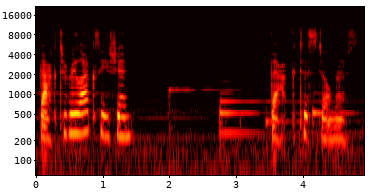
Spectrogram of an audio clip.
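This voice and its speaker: Woman talking you thru a prayerful meditation, real slow and hushed, kinda far from the mic. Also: a little high, fairly even intonation, gravelly. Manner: slow, soft, soothing, drifting into whispers. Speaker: meditation guide. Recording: distant mic with soft instrumental music.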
